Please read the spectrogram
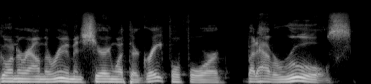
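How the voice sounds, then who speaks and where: This man has a medium pitch and speaks at a fairly quick pace. His intonation stays fairly even against a quiet background. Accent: Southern US. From US South. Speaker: podcast host and coach. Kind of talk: solo podcast monologue. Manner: conversational.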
